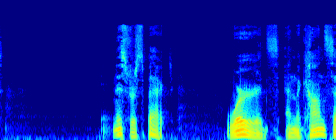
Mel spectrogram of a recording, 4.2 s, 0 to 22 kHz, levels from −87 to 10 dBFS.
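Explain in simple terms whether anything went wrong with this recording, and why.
Low-delay AAC compression runs through the whole recording. The speech sounds rough and grainy, with a hiss between the tones of the voice and a thin, slightly artificial top end. This is likely the low-delay AAC used in video calls. It chops sound into very short slices to keep delay down, so it can't capture the fine pitch detail of a voice, and it has to cut corners that you can plainly hear.

AAC frame loss with concealment happens from 1.29 to 1.49 seconds. For that moment the speech turns smeared and noisy, as if blurred. Some chunks of audio, about 0.12 seconds' worth, never arrived. The decoder covered the gap by guessing from the last good piece it had, which fits several lost frames. It reused the general shape of the sound without the real detail, so you hear a fuzzy patch instead of silence.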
